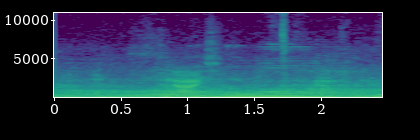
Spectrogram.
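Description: A steady low mechanical hum, with faint voices of people nearby.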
